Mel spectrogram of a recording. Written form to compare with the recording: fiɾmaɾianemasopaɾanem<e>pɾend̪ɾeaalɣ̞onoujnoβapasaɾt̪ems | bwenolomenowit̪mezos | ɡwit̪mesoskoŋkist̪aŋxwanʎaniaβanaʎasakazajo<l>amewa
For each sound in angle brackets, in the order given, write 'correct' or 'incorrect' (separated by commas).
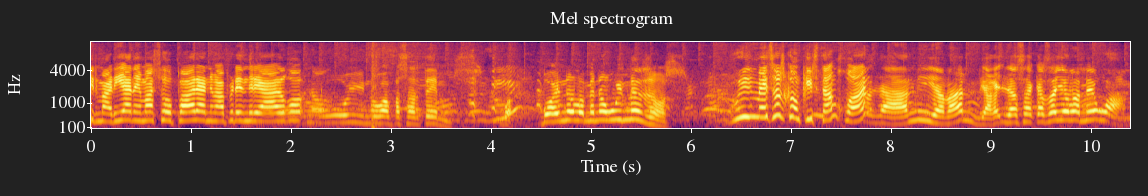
incorrect, correct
